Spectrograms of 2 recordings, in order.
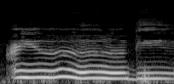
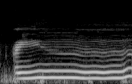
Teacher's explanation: nun mati bertemu dal, wajib dengung, wajib sembunyi dan dengung. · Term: ikhfa hakiki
